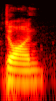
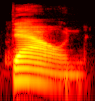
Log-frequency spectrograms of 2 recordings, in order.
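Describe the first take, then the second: First: The vowel is a plain 'aw' sound. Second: The vowel is a gliding 'ow' sound. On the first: The speaker calls it wrong. "not not dawn" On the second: The speaker calls it right.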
